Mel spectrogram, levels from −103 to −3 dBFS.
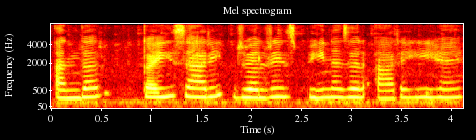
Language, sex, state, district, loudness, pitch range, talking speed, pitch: Hindi, male, Maharashtra, Mumbai Suburban, -17 LUFS, 280-300 Hz, 130 wpm, 290 Hz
